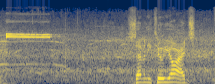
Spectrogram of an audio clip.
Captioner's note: whistles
